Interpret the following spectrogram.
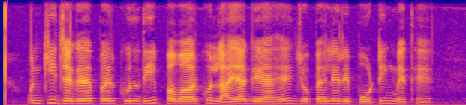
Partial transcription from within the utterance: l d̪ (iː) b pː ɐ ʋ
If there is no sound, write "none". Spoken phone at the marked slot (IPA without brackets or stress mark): iː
